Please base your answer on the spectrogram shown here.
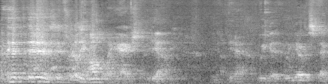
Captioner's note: laughter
